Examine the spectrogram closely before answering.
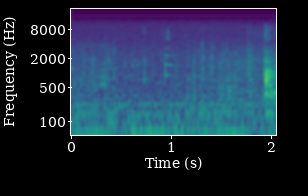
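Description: Liquid pours from a glass bottle into a mug.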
